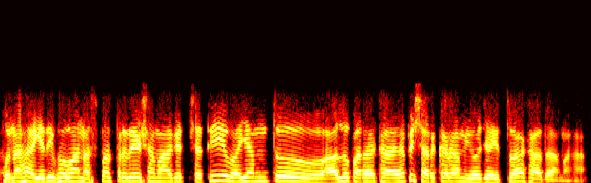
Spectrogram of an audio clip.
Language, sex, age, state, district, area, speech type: Sanskrit, male, 30-45, Karnataka, Udupi, urban, conversation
